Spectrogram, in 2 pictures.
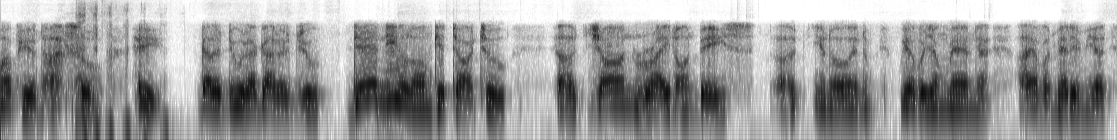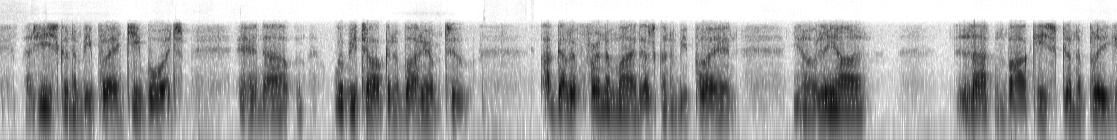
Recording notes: hopped on the phone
